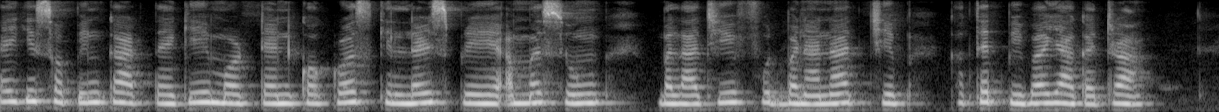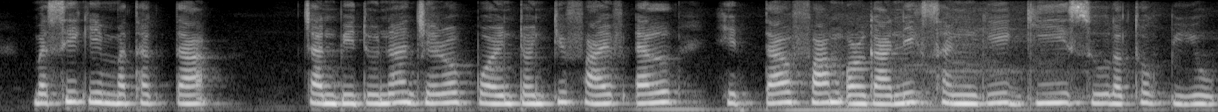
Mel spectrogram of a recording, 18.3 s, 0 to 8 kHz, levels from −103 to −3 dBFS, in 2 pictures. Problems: background sounds at intervals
